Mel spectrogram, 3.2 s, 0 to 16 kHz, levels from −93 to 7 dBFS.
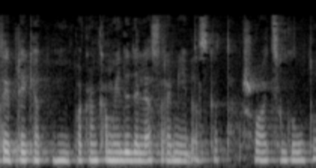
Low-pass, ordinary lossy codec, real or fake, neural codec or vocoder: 14.4 kHz; MP3, 48 kbps; fake; vocoder, 44.1 kHz, 128 mel bands every 256 samples, BigVGAN v2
